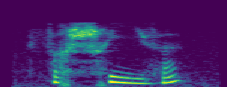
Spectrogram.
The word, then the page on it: verschriiwe: Bas-Rhin; Reichshoffen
